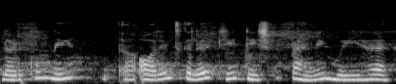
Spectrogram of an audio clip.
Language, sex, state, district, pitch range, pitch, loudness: Hindi, female, Delhi, New Delhi, 220-280 Hz, 250 Hz, -16 LUFS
